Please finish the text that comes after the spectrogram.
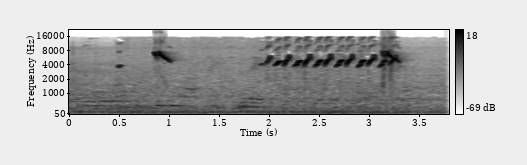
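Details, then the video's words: Mountain bushchat (mantenan gunung) in vigorous tight-rolling song: a high slurred whistle, then a fast run of a dozen bright staccato notes ending in another sharp downslurred whistle. "Mantenan gunung gacor ngeroll rapat,nembak tajam!!"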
